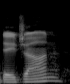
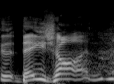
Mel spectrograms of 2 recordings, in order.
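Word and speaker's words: Daegen: His name is spelled D-A-E, which is day. And then it's G-E-N. I know it's spelled confusing.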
